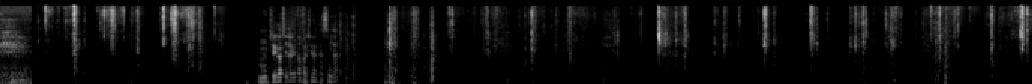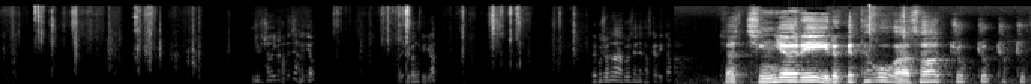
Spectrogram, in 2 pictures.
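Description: Plastic wrapping crinkles and tears by hand.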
